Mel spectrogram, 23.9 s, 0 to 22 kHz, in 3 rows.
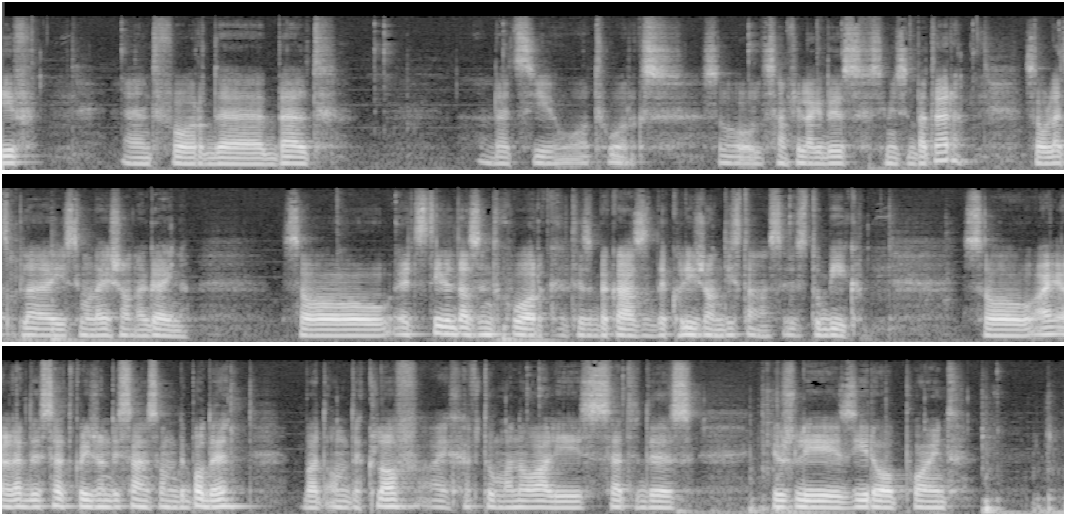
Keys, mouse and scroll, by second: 0.3-1.0 middle drag, 1.8-2.3 scroll up 4, 2.9 click, 3.1-3.8 scroll down 2, 3.8 click, 3.8 scroll down 2, 6.1 middle drag, 6.9-7.3 middle drag, 7.8 middle click, 8.4 shift+space, 10.6-11.1 middle drag, 11.8 shift+space, 12.1 middle click, 12.2 click, 13.9 click, 14.5-15.5 scroll down 7, 15.5-17.3 scroll down 19, 17.3 scroll down 4, 18.5-19.3 scroll up 2, 19.3-19.9 scroll down 1, 19.9-23.9 drag, 19.9-20.6 scroll down 1, 21.8 BackSpace.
